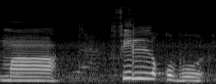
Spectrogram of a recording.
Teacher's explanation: மீமில் அலிஃப் மத்தா இருக்குது, 2 ஹரக்கத்தாலும் நீட்டம் கொடுத்து ஓதணும்.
